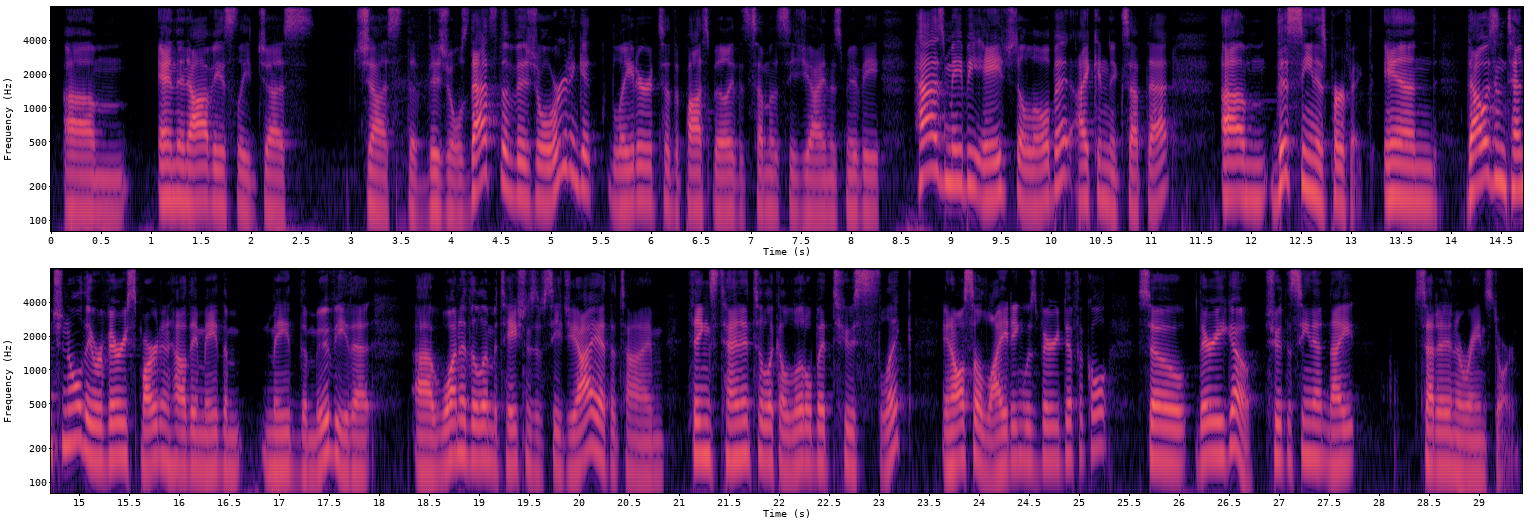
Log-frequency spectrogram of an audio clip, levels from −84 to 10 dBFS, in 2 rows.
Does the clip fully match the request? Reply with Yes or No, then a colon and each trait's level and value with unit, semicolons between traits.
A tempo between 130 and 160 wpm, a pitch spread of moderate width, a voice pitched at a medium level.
No: average, 200 wpm; average, 4.2 semitones; medium, 145 Hz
